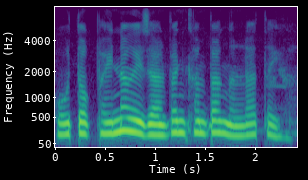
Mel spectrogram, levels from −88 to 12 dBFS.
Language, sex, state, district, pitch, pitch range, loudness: Wancho, female, Arunachal Pradesh, Longding, 190 Hz, 175-210 Hz, -13 LUFS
